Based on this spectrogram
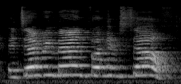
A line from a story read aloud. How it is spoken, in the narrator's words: the captain shouted to all his crew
